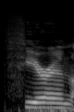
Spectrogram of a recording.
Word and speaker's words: Ferrum: It is Furum Iron, which is go ahead and roll a history check. How do you spell Ferrum Iron?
